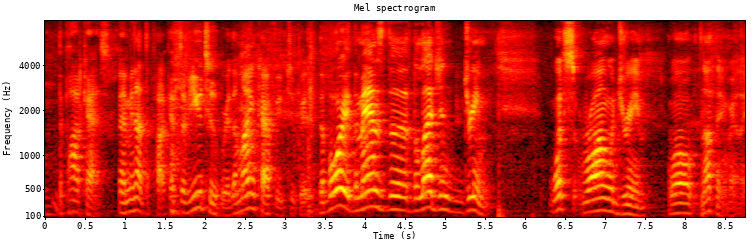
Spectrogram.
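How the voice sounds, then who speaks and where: A man speaks at a high pitch with lively intonation and big swings in loudness. Noticeable background noise runs behind him. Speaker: podcast host. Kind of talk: casual chat. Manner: fast.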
